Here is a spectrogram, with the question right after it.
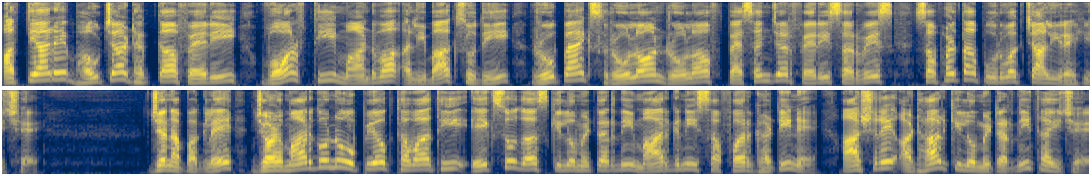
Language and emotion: Gujarati, neutral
